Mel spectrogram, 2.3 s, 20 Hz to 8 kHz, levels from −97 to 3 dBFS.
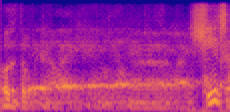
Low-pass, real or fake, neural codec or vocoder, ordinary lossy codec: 7.2 kHz; fake; codec, 16 kHz, 1 kbps, FreqCodec, smaller model; none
